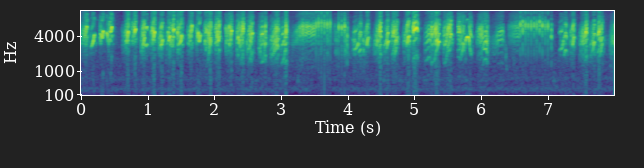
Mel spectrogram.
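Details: Swiftlet calls recorded as tutor audio for training kacer and murai songbirds: dense, rapid high chirps and twitters, each burst short and buzzy, tumbling one after another almost without pause, with brief thin trilled stretches.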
